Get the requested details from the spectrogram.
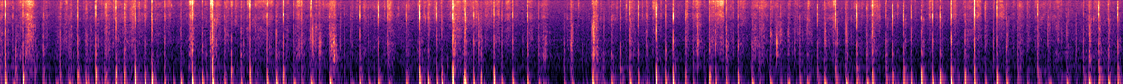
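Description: Long red fingernails tap and scratch a small, hollow, soft zippered cosmetic pouch of glossy printed vinyl or coated fabric resting on a table. The result is a steady stream of rapid, soft, low, dull thuds with almost no ring, broken by a brief pause midway.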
